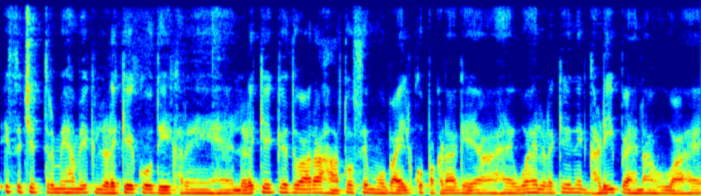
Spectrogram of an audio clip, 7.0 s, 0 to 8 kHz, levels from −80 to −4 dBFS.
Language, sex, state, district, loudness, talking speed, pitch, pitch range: Hindi, male, Punjab, Kapurthala, -15 LUFS, 230 wpm, 140 Hz, 135-155 Hz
